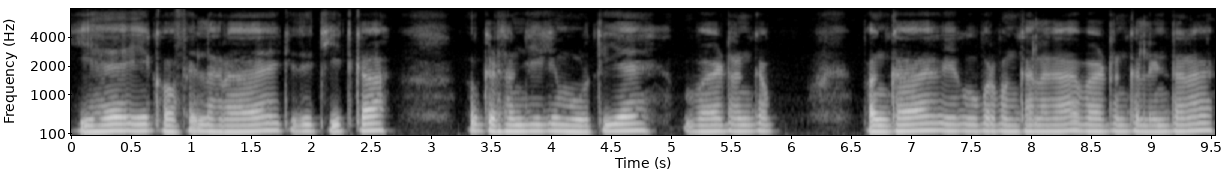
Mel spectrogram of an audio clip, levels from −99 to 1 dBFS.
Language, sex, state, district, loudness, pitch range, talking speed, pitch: Hindi, male, Uttar Pradesh, Etah, -23 LUFS, 150-160 Hz, 190 wpm, 155 Hz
